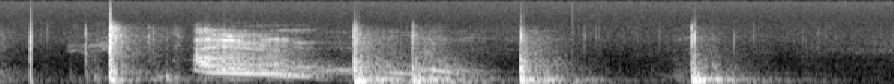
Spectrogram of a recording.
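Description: Roundhouse punches land in a radio drama fight, several sharp, hard thuds spaced irregularly, with a falling vocal cry between the early blows.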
